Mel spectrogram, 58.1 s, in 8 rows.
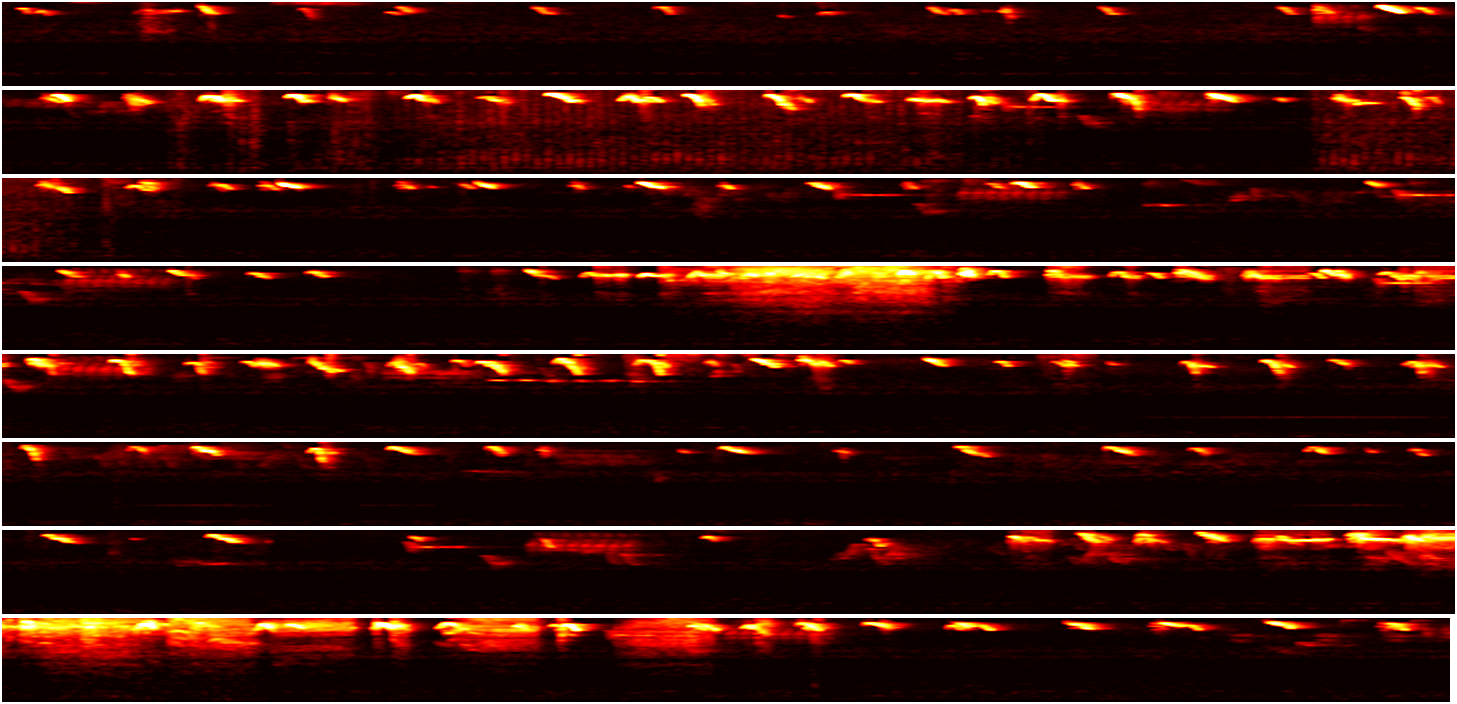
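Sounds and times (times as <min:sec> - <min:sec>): nestlings chirping: 0:00.0 - 0:05.7, 0:06.4 - 0:45.0, 0:45.6 - 0:58.0
nestlings begging bursts: 0:06.4 - 0:18.8, 0:24.4 - 0:39.1, 0:48.6 - 0:57.9.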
